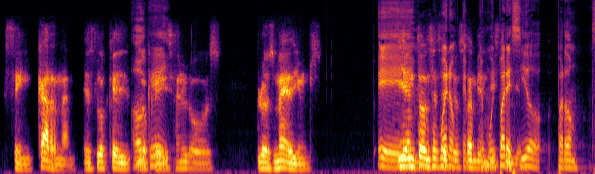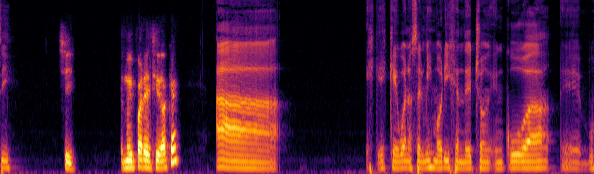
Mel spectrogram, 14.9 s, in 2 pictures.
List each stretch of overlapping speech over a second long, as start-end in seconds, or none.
4.9-6.6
